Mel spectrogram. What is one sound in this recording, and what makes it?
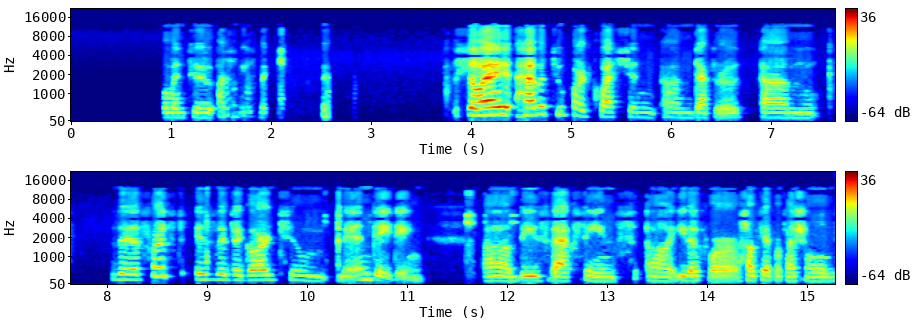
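An older man speaks at length over an online call.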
